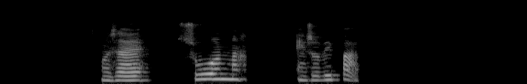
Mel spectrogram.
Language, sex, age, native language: Icelandic, female, 40-49, Finnish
